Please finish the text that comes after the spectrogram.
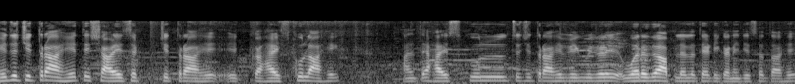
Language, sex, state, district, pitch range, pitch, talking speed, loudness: Marathi, male, Maharashtra, Mumbai Suburban, 150-170 Hz, 155 Hz, 165 wpm, -18 LUFS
